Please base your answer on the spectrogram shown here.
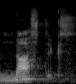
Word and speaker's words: Gnostics: wonderful new awareness of the gnostics with a silent g at the beginning these astonishing thinkers who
